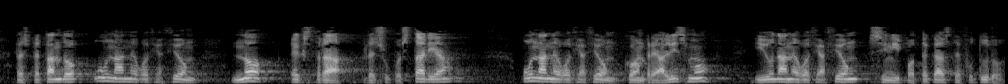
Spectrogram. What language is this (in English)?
Spanish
